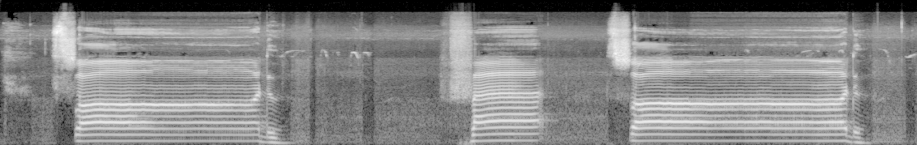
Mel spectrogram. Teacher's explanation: اس میں جو فا ہے تو یہ کہاں سے ادا ہوتا ہے؟ یہ ہونٹ سے ادا ہوتا ہے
